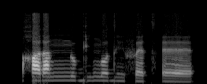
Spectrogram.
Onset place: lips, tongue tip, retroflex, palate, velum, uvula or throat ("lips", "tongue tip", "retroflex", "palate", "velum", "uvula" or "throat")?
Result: uvula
